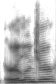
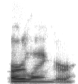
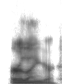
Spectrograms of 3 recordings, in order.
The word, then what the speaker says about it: Erlanger: Is this in Erlin- Erlinger? How do you pronounce it? Erlanger, yeah. Erlanger.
